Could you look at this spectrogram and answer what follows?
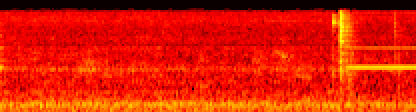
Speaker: To make sure I'm getting good contact from end to end, you can hear the squeal.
